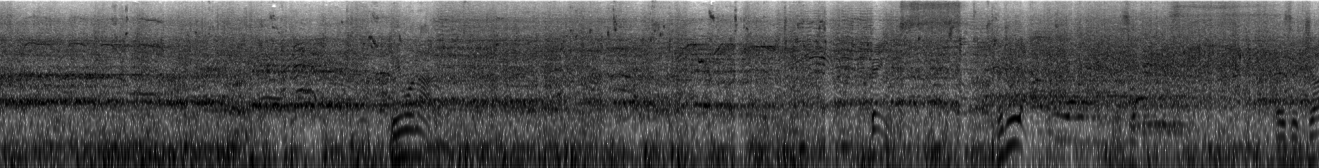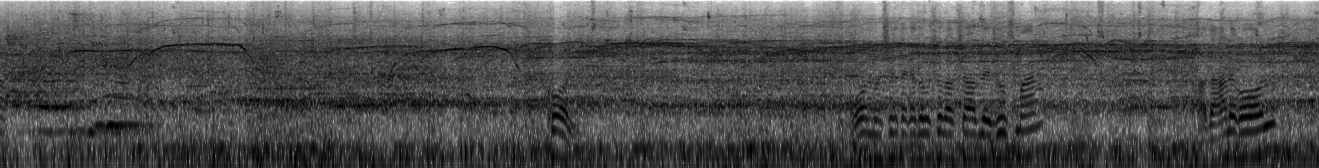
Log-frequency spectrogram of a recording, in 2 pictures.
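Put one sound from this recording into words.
A large crowd cheers and chants loudly.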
